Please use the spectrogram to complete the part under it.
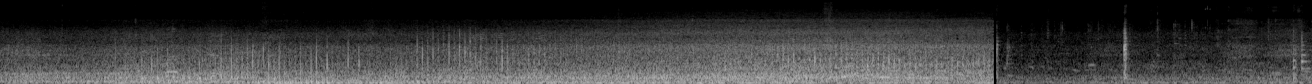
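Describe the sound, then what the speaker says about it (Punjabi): A helicopter's heavy, steady rotor roar dominates, loud and close, in the mountains near Govindghat, before dropping off abruptly near the end to a quieter rumble. "ਇਧਰ ਹੈਲੀਕਾਪਟਰ ਵੀ ਆ ਗਿਆ ਦੇਖੋ ਹੈਲੀਕਾਪਟਰ ਦੀ ਸਰਵਿਸ ਸਟਾਰਟ ਹੋ ਗਈ"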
